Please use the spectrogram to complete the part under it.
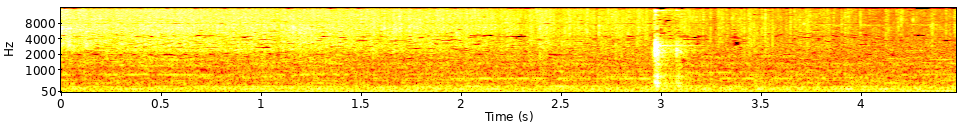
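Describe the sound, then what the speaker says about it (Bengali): Hot tempering oil with curry leaves poured over chutney gives a steady close sizzle and hiss that swells briefly with a sharp splash near the end, with no voices. "এবার আমি তরকা ফোড়নটা এই চাটনির উপরে ঢেলে দেব"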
